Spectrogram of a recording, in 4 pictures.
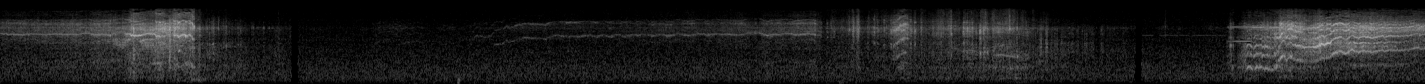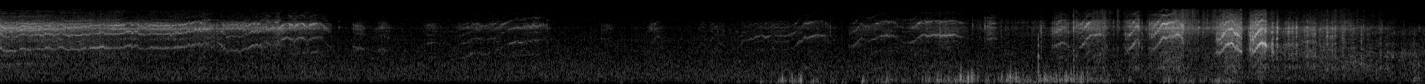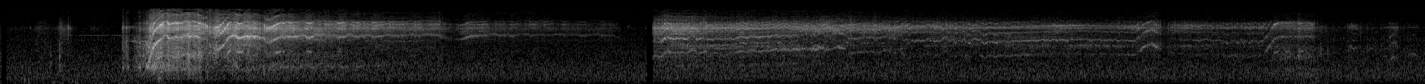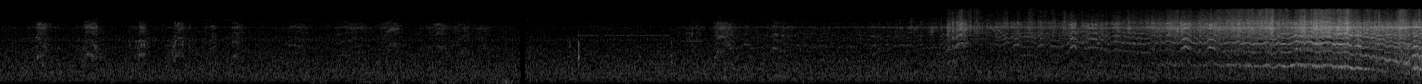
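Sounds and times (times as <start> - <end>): electric motor whining: 0.0 - 2.6, 4.7 - 10.9, 12.2 - 17.6, 21.7 - 28.5, 29.1 - 42.6, 49.9 - 56.9.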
